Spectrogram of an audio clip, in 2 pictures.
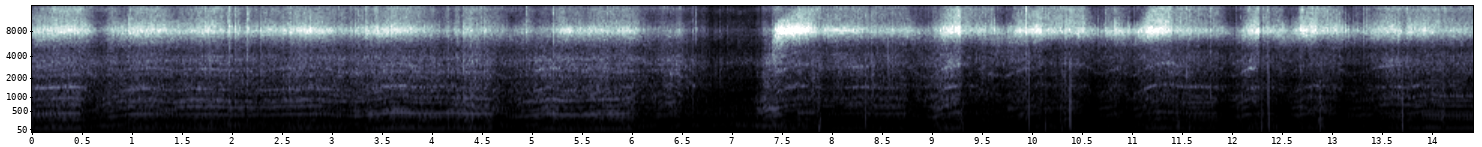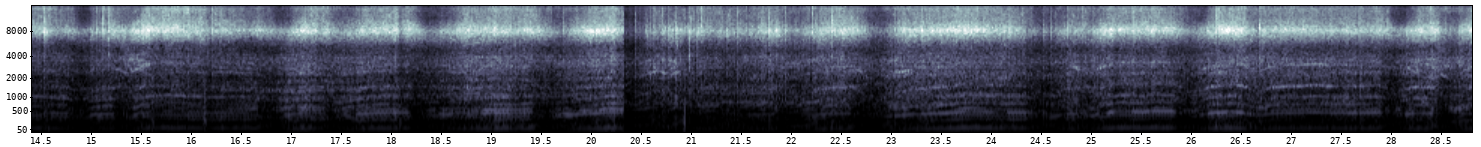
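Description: Backpack brush cutter's small engine running while it cuts grass. Its pitch rises and falls every second or two as the cutting head bites into the grass and frees up again. The engine drops back briefly about seven seconds in.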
